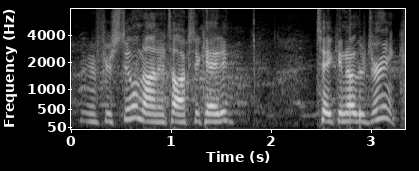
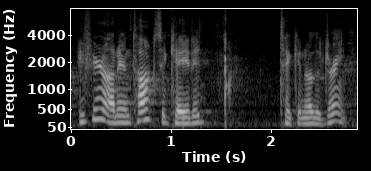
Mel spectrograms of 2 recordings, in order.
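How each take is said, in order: First: Louder push on "If you're still not intoxicated"; emphatic repeat. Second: Said in the usual way. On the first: Real, not acted. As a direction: repeat it forcefully, "take another drink" driven home.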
